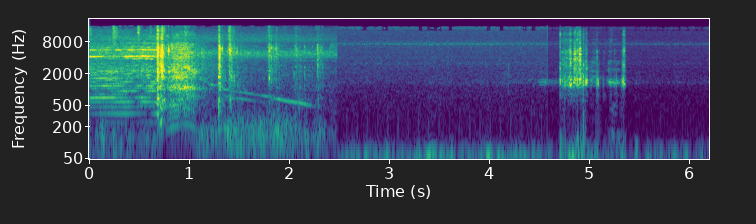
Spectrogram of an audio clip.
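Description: Electric motor and pusher propeller of a small foam RC airplane buzzing as it flies past, its pitch falling. Then low wind rumble on the microphone, with a short noisy burst near the end.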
